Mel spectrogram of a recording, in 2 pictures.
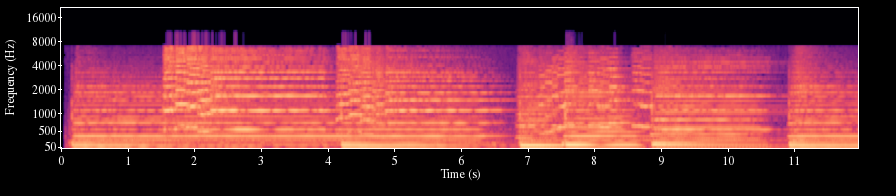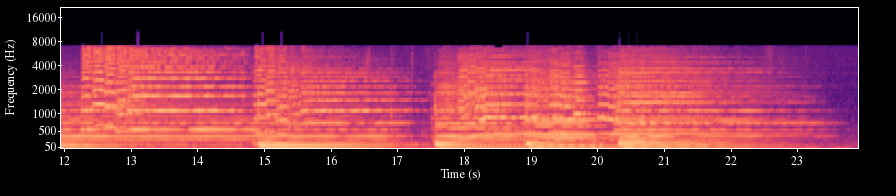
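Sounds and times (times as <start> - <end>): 
music: 0.1 - 23.9.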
